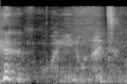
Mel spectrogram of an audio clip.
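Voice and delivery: breathy stunned whisper after a laugh. Real, not acted. Streamer catching her own joke, whispering. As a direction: drop to a whisper in disbelief.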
